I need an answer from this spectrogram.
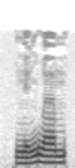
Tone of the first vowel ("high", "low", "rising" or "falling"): rising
